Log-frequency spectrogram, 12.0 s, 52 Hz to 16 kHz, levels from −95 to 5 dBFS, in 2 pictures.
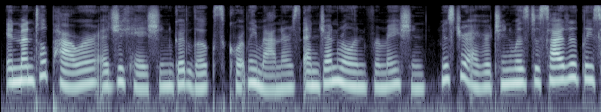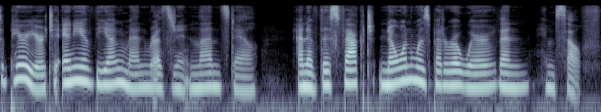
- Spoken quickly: No, average, 180 wpm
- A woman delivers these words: Yes, female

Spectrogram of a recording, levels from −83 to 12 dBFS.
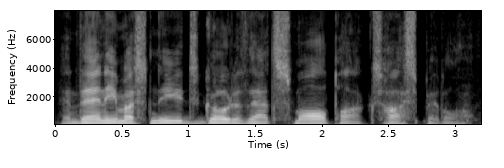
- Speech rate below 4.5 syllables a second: Yes, 4.2 syllables/s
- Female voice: No, male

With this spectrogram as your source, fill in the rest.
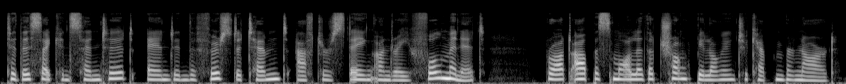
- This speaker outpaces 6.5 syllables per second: No, 4.9 syllables/s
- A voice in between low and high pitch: No, high, 225 Hz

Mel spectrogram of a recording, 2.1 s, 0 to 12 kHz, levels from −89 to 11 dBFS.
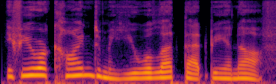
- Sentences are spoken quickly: Yes, fast, 345 wpm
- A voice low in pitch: No, high, 190 Hz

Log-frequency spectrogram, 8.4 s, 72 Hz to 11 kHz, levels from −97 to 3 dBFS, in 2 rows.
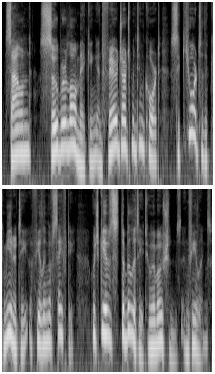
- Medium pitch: Yes, medium, 170 Hz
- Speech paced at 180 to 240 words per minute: No, average, 165 wpm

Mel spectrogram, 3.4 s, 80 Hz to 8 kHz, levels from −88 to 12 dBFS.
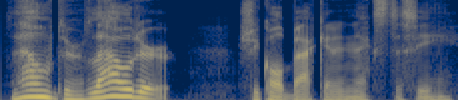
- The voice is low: Yes, low, 120 Hz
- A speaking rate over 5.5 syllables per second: No, 4.7 syllables/s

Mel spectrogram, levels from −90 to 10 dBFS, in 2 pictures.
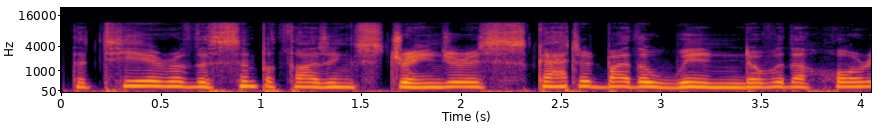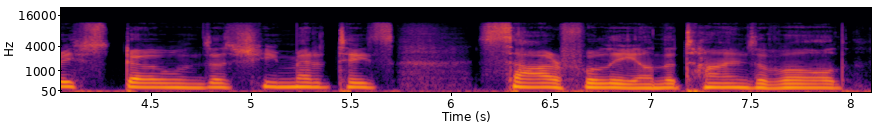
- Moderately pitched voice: Yes, medium, 165 Hz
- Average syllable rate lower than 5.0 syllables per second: No, 5.3 syllables/s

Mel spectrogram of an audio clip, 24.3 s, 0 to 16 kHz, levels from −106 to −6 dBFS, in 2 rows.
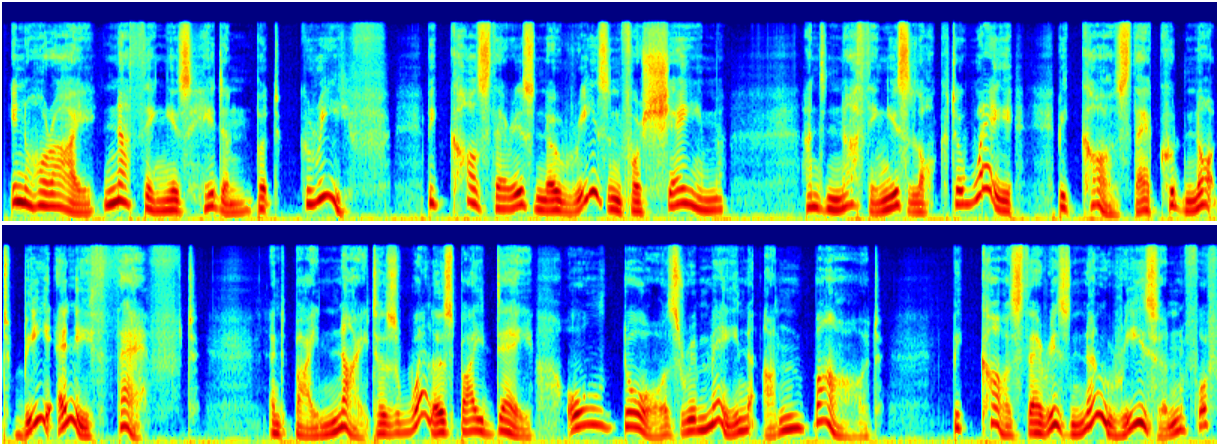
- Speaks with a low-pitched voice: No, medium, 160 Hz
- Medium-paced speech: No, slow, 105 wpm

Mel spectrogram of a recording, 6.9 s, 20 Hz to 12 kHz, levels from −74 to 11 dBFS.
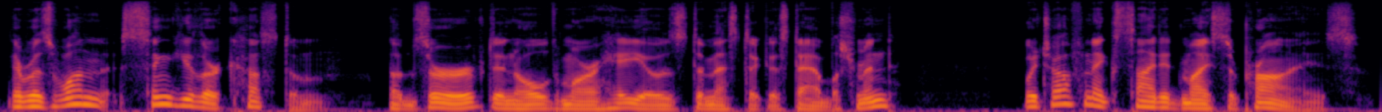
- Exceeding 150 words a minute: No, average, 140 wpm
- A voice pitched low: Yes, low, 105 Hz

